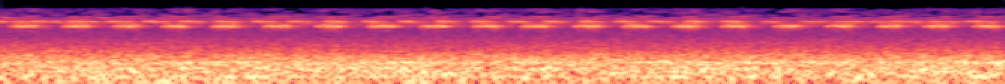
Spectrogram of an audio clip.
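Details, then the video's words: Summer-evening crickets chirp at night in a regular, pulsing rhythm, quick high-pitched trills about three per second, steady in loudness, layered over a soft, constant low-frequency hiss. "Calming Cricket Sounds for Relaxation"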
